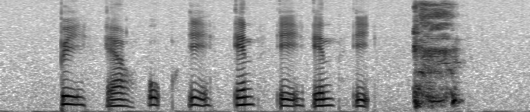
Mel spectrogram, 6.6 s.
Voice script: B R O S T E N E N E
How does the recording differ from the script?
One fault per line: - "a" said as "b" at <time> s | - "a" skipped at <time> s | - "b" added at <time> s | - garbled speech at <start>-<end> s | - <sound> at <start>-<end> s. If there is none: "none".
- "S T" skipped at 2.0 s
- cough at 5.1-5.8 s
